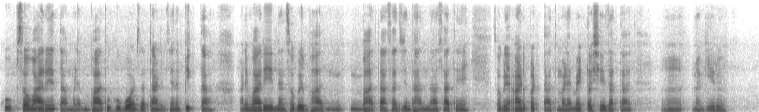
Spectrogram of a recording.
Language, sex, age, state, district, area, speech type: Goan Konkani, male, 18-30, Goa, Quepem, rural, spontaneous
